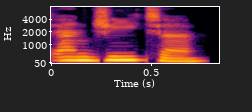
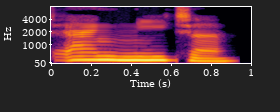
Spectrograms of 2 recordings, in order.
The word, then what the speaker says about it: Agnetha: I'm saying it right Ana is not pronounced Ang it's pronounced angita hi from Sweden but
